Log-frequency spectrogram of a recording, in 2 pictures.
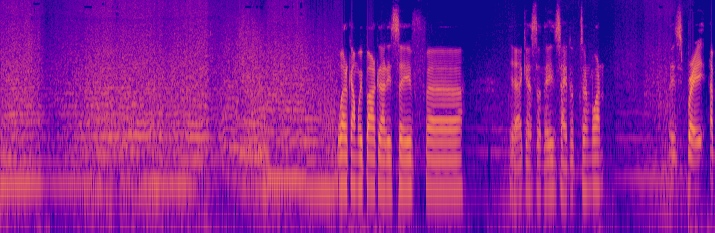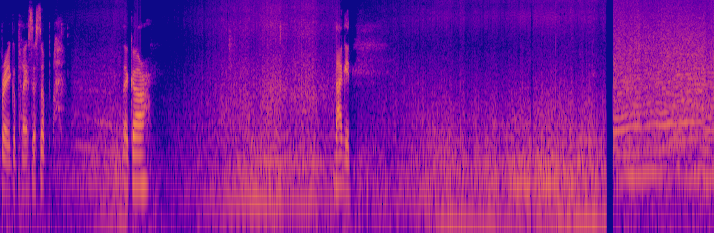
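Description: A racing car engine whines steadily, then slows down.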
